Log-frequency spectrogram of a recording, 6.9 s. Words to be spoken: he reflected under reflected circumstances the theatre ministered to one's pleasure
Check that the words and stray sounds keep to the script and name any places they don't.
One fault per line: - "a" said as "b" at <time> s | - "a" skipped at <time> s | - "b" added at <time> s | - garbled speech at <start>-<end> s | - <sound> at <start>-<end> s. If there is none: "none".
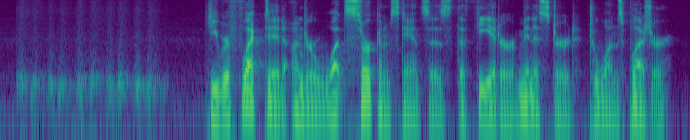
- whoosh at 0.2-1.7 s
- "reflected" said as "what" at 3.2 s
